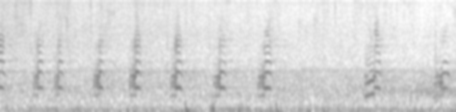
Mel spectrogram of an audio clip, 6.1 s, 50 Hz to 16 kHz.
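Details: Wood ducks recorded in 2018: thin whistled notes that sweep up and down, repeated about twice a second in an uneven series, over a steady low rumble.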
